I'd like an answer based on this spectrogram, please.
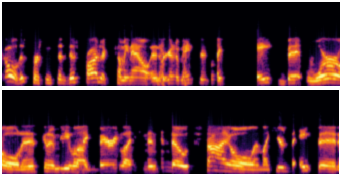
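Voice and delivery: hyped shill voice. Retold or imitated. Retells hyped Discord member pitch.

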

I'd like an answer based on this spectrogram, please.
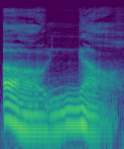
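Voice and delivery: low, hushed, drawn-out dread; sinking dismay. Retold or imitated. Fan holding the ball on television, sinking dismay. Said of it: "he's like".

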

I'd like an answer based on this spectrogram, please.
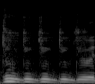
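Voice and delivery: soft repeated stuttering engine noise; imitated engine sputter. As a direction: mimic an engine turning over. Imitates engine failing to start.

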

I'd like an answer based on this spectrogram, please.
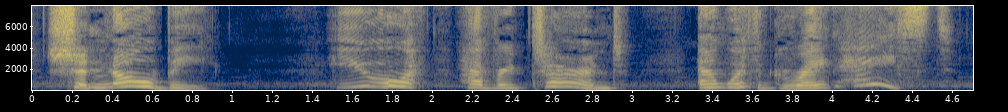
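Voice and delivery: put-on pleased old ruler. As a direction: greet the returning hero with joy.

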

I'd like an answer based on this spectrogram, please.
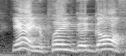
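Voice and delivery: suddenly all buddy-buddy. Retold or imitated. Golfer praising them after the spat, loud and friendly. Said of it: "He said".

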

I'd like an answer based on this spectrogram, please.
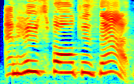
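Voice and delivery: high, loud accusing demand. Acted. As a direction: throw the blame at her. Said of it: "Mom demands".

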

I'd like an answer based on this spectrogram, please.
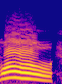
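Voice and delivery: loud, high burst of laughing alarm; startled whoa. Real, not acted. A podcaster reacting to a friend's edgy joke with a loud laughing whoa. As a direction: yelp it out, caught off guard by the joke. Shocked at a joke about China.

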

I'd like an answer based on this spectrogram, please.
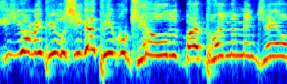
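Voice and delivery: loud, cracking outraged shout. Real, not acted. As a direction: yell it, half laughing, half crying. Heated rant about Kamala's record.

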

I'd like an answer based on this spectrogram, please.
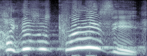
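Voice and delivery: laughing, high and loud as he says it. Acted. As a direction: laugh through the whole line. Laughs at the roof story.

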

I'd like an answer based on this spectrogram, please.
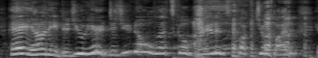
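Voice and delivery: high, loud call to a spouse; imitated excited blurting. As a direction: holler the news with no filter. Passenger blurting it out to partner.

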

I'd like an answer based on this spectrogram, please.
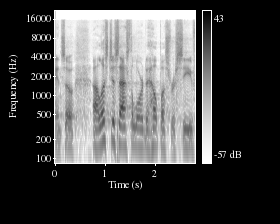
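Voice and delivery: usual speaking voice

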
